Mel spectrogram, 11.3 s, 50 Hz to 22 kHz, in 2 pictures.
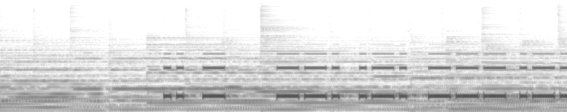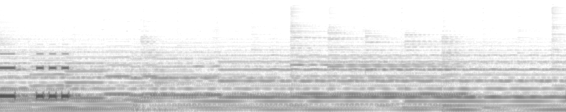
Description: Morse code, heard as a keyed tone, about 19 wpm, 620 Hz, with room echo. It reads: IT GROWS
